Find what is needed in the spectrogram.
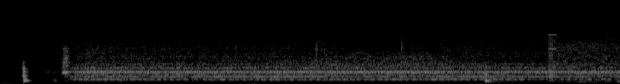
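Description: Low, steady hum with several fixed tones over a thin, muffled hiss, starting about half a second in: the background noise of a participant's open telephone line on a conference call.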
